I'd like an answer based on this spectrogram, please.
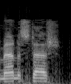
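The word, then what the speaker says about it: Manastash: I guess all right how do you pronounce the name of your town manistasia oh that's right thank you it sounds like mustache it does um thank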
